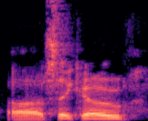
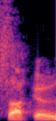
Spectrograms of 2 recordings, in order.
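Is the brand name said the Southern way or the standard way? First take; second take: Southern; standard. First: The name is said in the local Southern way. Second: The name is said in the standard way. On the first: "I live in the South and we call them Seikos" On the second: "Sako is the correct pronunciation"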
